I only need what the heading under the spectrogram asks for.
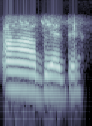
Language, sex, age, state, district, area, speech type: Malayalam, female, 18-30, Kerala, Palakkad, rural, conversation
